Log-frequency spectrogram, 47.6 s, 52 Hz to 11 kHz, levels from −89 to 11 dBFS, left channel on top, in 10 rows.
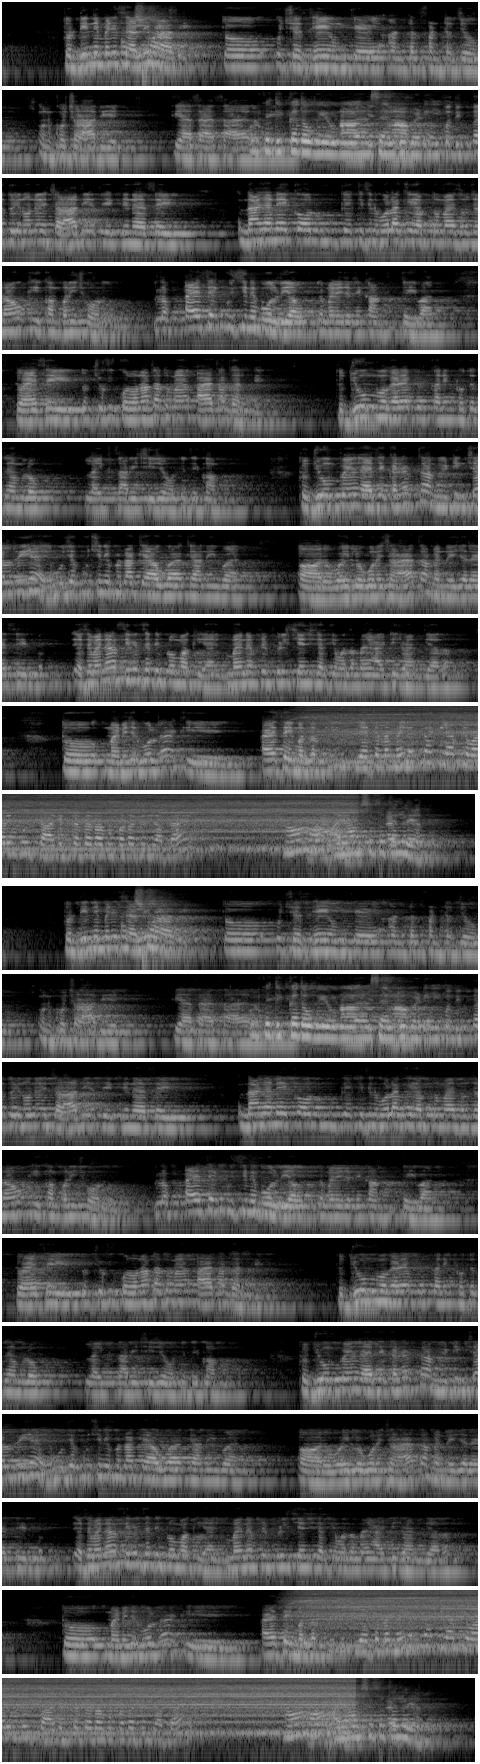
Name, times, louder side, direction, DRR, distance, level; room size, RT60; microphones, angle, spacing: voice 1, 0.6-1.9 2.2-4.8 5.1-6.0 6.5-7.5 8.1-8.3 8.6-11.3 11.9-15.4 15.8-18.6 19.2-21.7 22.4-24.2 24.6-26.0 26.8-30.9 31.5-33.7 34.0-37.8 38.7-40.4 40.7-44.8 45.9-46.3 46.7-47.0, left 2 dB, 80° left, 1 dB, 3.4 m, -33 dB
voice 2, 1.2-1.6 7.2-9.4 45.6-47.0, equal, ahead, 1 dB, 2.1 m, -29 dB
Domestic sounds home sounds, 40.9-46.4, right 5 dB, 65° right, 3.2 m, -32 dB
23.5 x 23.0 x 8.9 m, 1.2 s
head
